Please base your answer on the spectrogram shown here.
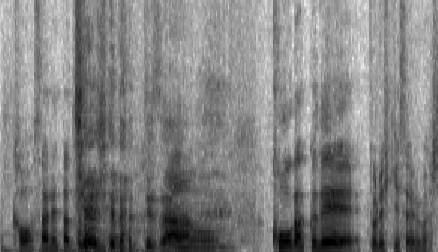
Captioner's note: laughs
